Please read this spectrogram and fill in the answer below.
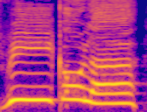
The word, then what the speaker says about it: Ricola: What I think is funny is when you watch the commercial, the guy blows the horn and goes, Ricola. But it's pronounced Ricola.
